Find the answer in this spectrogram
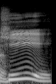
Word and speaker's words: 상: 상 이렇게 발음하는 거거든요. 그래서 이거는 상이라고 읽어야지 샹이라고 읽으면 안 돼요.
